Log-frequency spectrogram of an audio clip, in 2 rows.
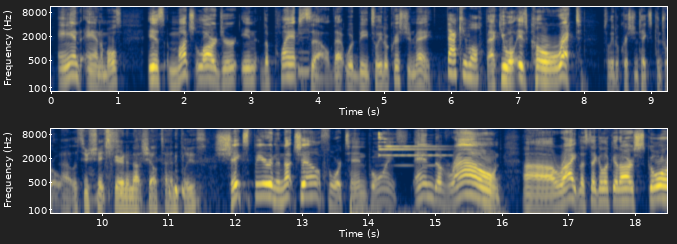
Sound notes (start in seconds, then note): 14.1 bell rings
